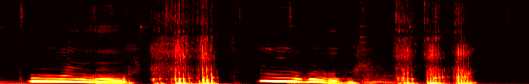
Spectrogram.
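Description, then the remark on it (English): A voice imitates a pig snoring during a nap while bathing in a small pond in the shade of a tree in a forest, in two cycles, each a drawn-out grunting groan sliding downward followed by rough, snorting breaths, fairly loud. “Mr. Pig was snoring, having a good nap.”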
